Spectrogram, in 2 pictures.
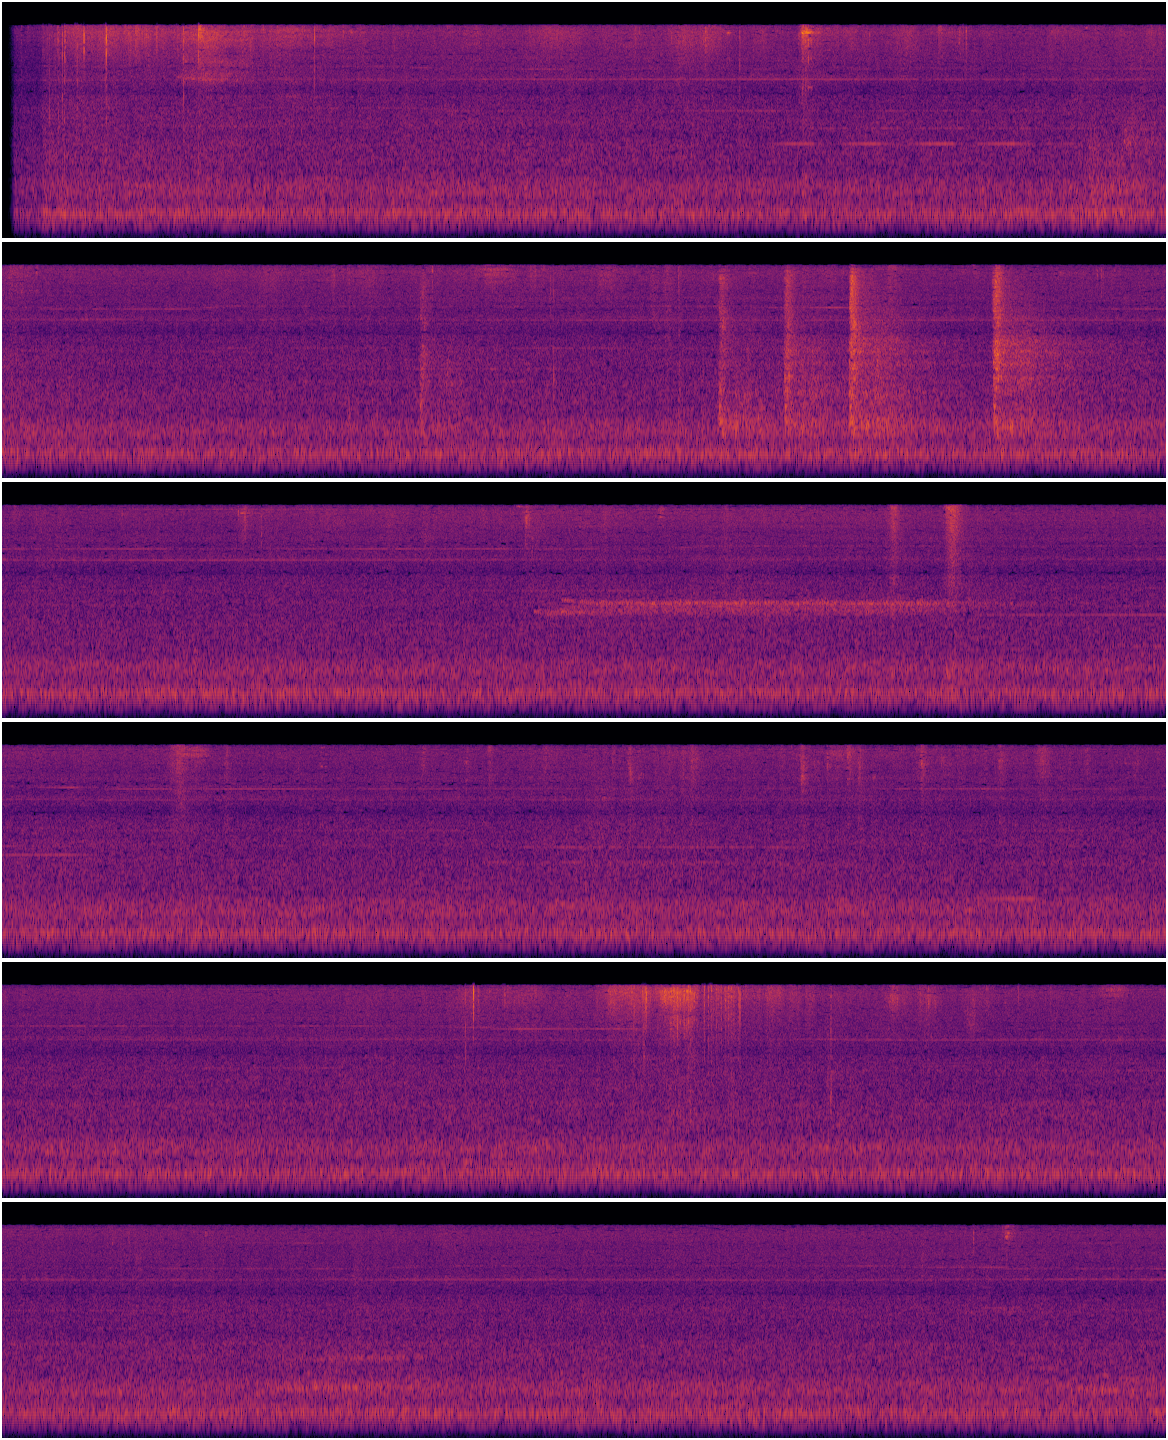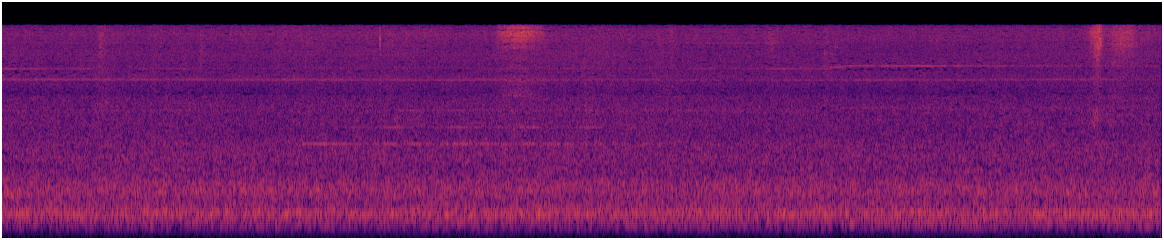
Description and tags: noise collection
the sound of Amsterdam central station
noise, echo, blowing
